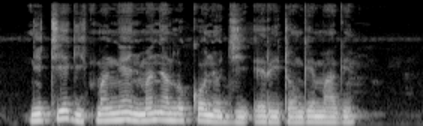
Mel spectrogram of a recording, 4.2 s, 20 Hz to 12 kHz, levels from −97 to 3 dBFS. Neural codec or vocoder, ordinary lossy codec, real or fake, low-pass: none; none; real; 10.8 kHz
